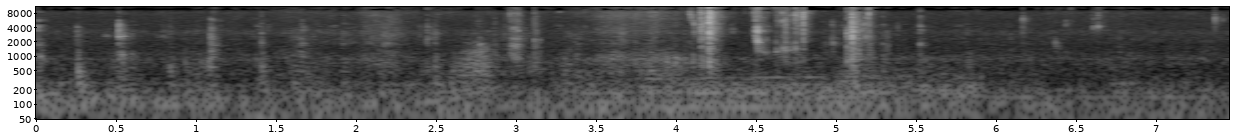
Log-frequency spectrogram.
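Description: Chewing, with sharp clicks and crackles of boiled crawfish shell being broken and peeled by hand, thickest about three to five seconds in.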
